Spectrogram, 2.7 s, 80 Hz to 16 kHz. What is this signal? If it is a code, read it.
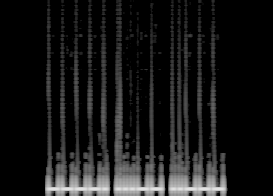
Morse code, heard as a keyed tone, about 34 wpm, 700 Hz. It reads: 932
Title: Numbers - 3-Digit 35wpm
